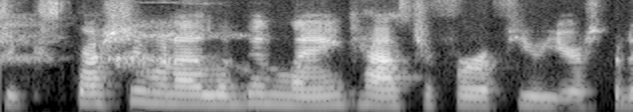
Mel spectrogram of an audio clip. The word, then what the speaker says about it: Lancaster: I used to read a ton of Amish books, especially when I lived in Lancaster for a few years, but it's been a long time. Right. And it's pronounced Lancaster.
